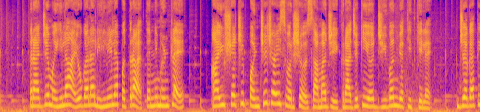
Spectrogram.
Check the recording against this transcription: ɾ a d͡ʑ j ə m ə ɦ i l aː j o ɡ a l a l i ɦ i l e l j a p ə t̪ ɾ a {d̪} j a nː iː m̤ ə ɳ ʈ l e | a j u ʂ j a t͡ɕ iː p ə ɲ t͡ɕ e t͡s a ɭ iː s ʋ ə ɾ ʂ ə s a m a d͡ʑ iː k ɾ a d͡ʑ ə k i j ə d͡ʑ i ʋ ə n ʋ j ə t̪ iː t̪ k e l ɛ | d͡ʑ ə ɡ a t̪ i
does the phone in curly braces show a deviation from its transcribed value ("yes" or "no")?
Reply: yes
